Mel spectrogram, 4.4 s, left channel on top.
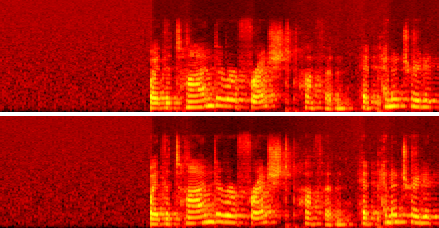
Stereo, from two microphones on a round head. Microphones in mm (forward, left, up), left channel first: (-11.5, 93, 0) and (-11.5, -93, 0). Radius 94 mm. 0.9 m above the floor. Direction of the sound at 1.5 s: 45° right (ahead or behind).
